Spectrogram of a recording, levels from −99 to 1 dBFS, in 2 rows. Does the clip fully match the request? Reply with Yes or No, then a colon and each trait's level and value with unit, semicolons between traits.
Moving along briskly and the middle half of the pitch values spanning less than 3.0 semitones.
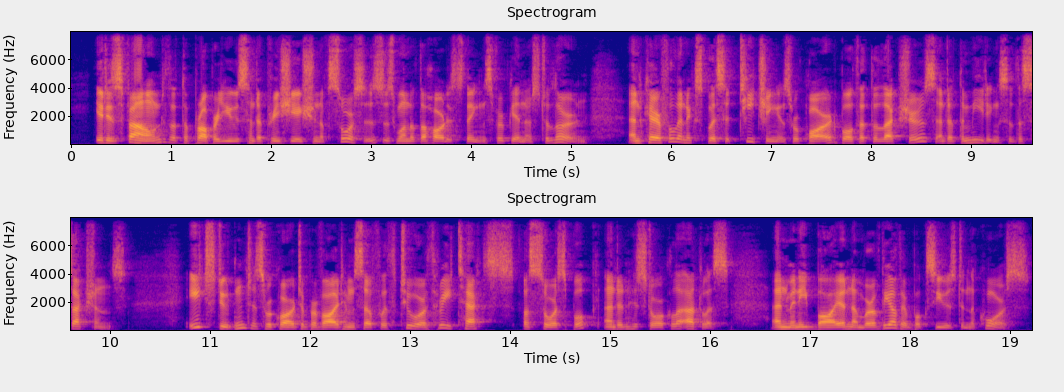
Yes: fast, 220 wpm; narrow, 2.6 semitones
